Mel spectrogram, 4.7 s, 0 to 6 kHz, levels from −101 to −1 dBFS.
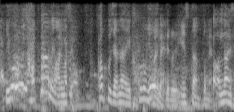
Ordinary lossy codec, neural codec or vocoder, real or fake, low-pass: none; codec, 44.1 kHz, 2.6 kbps, DAC; fake; 5.4 kHz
